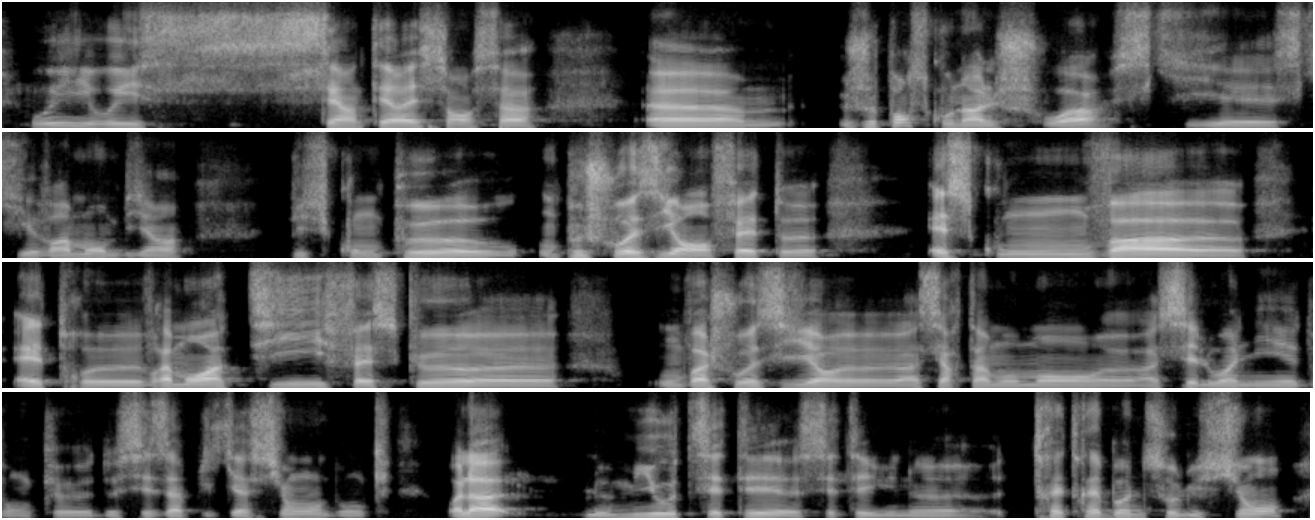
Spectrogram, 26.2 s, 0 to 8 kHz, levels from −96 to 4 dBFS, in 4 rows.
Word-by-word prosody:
Oui, 170 +1 -6
oui, 155 -1 -3
c'est 135 - +1
intéressant, 135 +1 +2
ça, 115 -5 -1 0.5
hem, 120 -1 +3 0.3
je 125 +4 -4
pense 190 +7 -2
qu'on 135 -3 -9
a 115 - +5
le 115 - -3
choix, 120 +8 0
ce - - -3
qui 110 0 -11
est 105 -2 -5
ce - - -6
qui 110 - -11
est - - -6
vraiment 115 +6 -3
bien 105 -1 -7 0.5
puisqu'on 120 +1 -8
peut, 135 +3 -6
heu, 125 -5 +2 0.3
on 125 +1 -11
peut 160 - -4
choisir, 150 +1 +5
en 115 - +4
fait, 120 0 +2
heu, 105 -2 -4 0.6
est-ce - - +5
qu'on 145 0 -6
va, 125 -4 +7
heu, - - -28 0.4
être, 125 0 +1
heu, 110 -1 -2
vraiment 125 +3 +3
actif? 145 +5 -2
Est-ce 120 0 +2
que, 130 - -7
heu, 110 -4 +1 0.5
on 120 0 -10
va 120 0 +4
choisir, 125 0 +1
heu, 110 -2 -2
à 110 - -3
certains 120 +2 -1
moments, 120 -1 -3
heu, 105 -1 -7
à 110 0 -6
s'éloigner, 115 0 -2
donc 105 0 -16
heu, 105 0 -8
de 105 +2 -14
ces 105 +1 -3
applications? 135 +8 -4
Donc, 110 -1 -9 0.3
voilà, - - +8 0.4
le 120 0 -8
mute 150 +4 -3
c'était 120 -3 -1
c'était 120 +2 -5
une, 110 -1 -11
heu, 105 -1 -7 0.4
très, - - 0
très 135 - -1
bonne 130 0 -5
solution, 130 +7 -2
120 Hz, 155 wpm, -25 LUFS, 110-135 Hz, 0.6 s, voilà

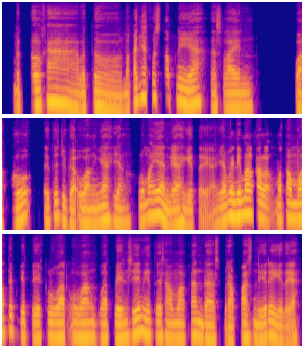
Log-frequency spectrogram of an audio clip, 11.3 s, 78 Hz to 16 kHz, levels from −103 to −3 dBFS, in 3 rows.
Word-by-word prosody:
Betul, 125 0 -2
Kak, 135 -5 +1
betul. 105 -5 -2
Makanya 140 - -1
aku 180 - -5
stop 165 -1 -9
nih 145 -3 +1
ya, - - +3 0.2
eee, 105 - -4
selain 110 0 -1 0.7
waktu, 110 - -2 0.4
itu 115 +6 -2
juga 105 -2 -1
uangnya 110 +4 +1
yang 115 -2 -3
lumayan 155 +1 +3
ya, 105 +2 +2
gitu 100 -3 -3
ya. - - -6
Ya 120 - +3
minimal 155 +3 +6
kalo 140 -5 +3
otomotif 145 +4 +2
gitu 125 0 -5
ya, 120 - +1
keluar 120 -1 +1
uang 120 -1 -1
buat 115 0 -2
bensin 125 +7 +2
itu 135 -3 -1
ya, - - 0
sama 115 0 0
makan, 130 +1 -1
dah 110 0 +2
seberapa 100 +3 -3
sendiri 115 +2 0
gitu 105 - -3
ya. 120 - -1
120 Hz, 205 wpm, -23 LUFS, 110-140 Hz, 0.7 s, minimal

